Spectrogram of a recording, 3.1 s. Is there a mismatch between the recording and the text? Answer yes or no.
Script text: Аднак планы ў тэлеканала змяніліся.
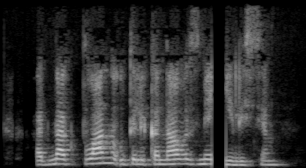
no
